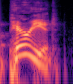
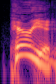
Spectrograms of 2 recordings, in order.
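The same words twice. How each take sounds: First: Said in the usual way. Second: "Period." said alone, punched and final; emphatic closing "Period."; stressed period. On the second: Shown as a demonstration. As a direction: slam down the word "Period.".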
